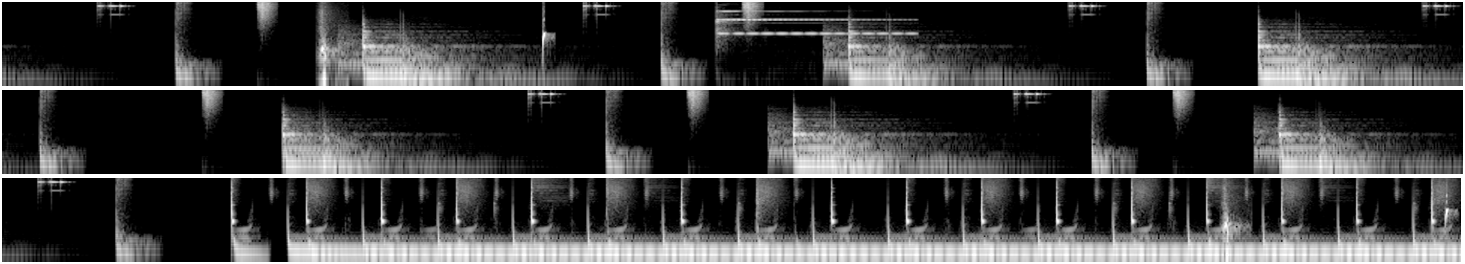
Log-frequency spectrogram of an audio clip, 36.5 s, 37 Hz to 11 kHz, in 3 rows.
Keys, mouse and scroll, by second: 1.2 click, 1.5 click, 2.1 click, 2.8-4.1 drag, 5.1 click, 6.0-7.8 drag, 7.7 right click, 8.8 shift+click, 9.2-10.7 drag, 10.6 right click, 11.7 click, 12.2 click, 14.1 click, 15.1 click, 16.3 click, 16.9 click, 17.5 shift+click, 19.4 click, 20.5 shift+click, 20.9 shift+click, 22.3 click, 24.5 click, 30.7 click, 31.8 click, 34.6 click, 35.1 click, 35.7 click, 36.1 click.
